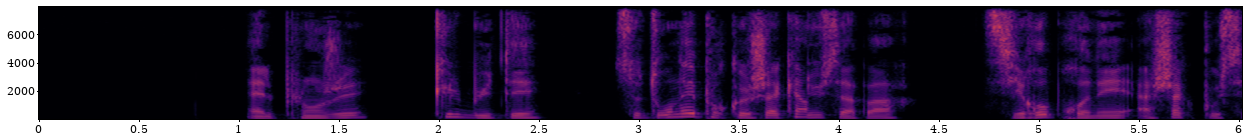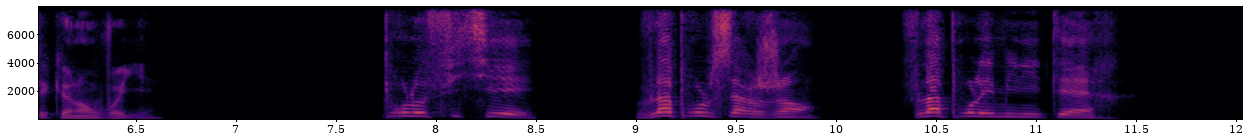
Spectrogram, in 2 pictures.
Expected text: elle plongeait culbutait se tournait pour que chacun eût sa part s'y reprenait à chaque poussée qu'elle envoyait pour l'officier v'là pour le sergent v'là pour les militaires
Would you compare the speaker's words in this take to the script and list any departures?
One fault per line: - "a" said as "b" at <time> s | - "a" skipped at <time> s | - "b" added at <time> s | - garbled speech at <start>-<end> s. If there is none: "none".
none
